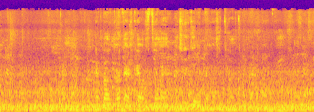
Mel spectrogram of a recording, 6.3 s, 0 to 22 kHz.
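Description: Steady low rumble of an ER9-series electric multiple unit running along the line, heard from inside the passenger car.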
